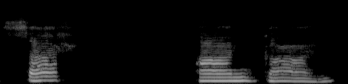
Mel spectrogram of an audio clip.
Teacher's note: um, First of all, I wasn't paying attention to the tone mark up front, sash. I was just speaking low tone all the way across.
